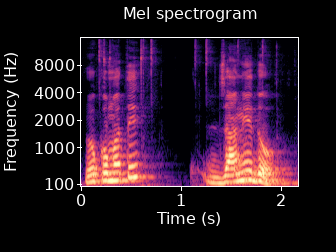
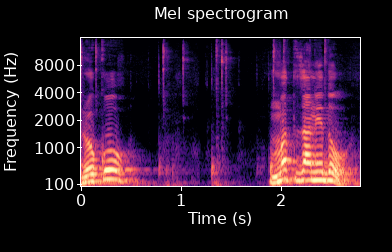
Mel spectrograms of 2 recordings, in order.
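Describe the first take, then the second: First: The pause comes right after 'mat'. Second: The pause comes right after 'roko'.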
